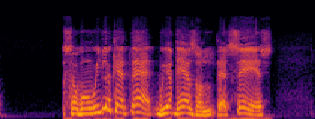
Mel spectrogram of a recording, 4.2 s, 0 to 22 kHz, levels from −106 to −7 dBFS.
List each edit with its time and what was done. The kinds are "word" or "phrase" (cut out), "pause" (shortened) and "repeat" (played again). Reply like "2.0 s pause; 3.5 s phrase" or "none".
2.3 s word; 2.9 s phrase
